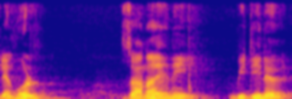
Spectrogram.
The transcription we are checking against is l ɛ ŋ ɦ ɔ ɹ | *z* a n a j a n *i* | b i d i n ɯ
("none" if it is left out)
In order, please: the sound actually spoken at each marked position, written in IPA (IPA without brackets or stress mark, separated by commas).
z, i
